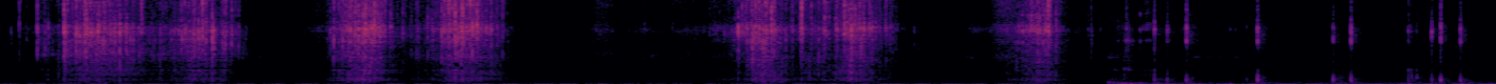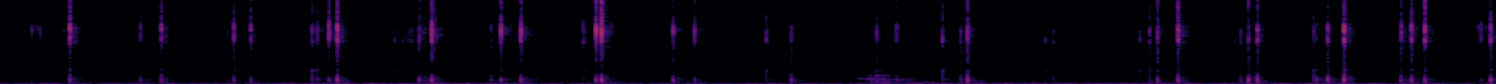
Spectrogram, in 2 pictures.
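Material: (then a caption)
Dried gourd. A single hand-sized hollow maraca made of a dried gourd with a carved pattern and a wooden handle is held in the hands while long dark-painted nails tap and scratch its surface. The first few seconds bring soft, swelling bright scratching rustles. Then come many quick, dry, crisp taps with very short ring, all thin and high with almost no low end.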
